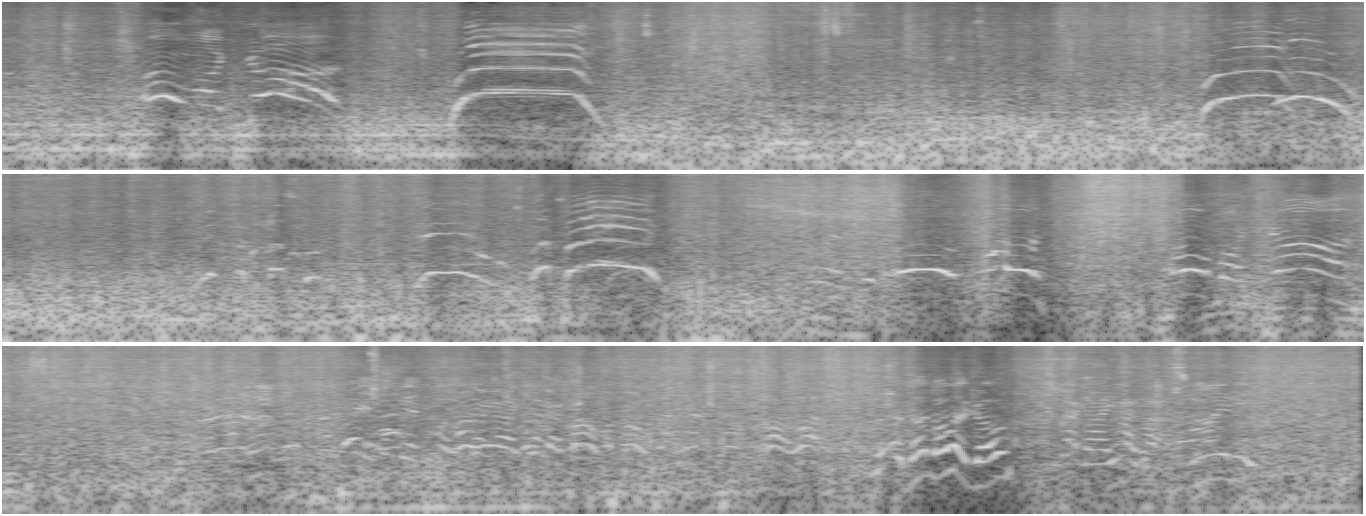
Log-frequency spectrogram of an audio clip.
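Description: A man whoops and shouts excitedly nearby.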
